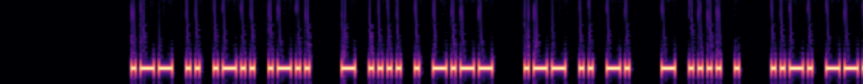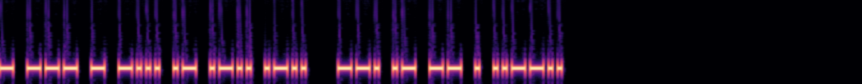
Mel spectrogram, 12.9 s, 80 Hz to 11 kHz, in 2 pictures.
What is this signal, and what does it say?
Morse code, heard as a keyed tone, about 36 wpm, 700 Hz. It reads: WILL THEY WIN THE FOOTBALL GAME?
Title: Sentences from Top 1600 Words 35wpm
